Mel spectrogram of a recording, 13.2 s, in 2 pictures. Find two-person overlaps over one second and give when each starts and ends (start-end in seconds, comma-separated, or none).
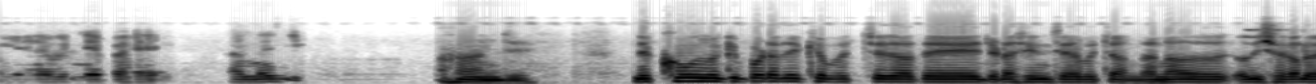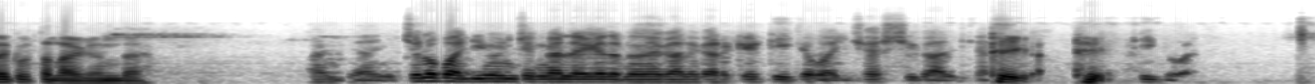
none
